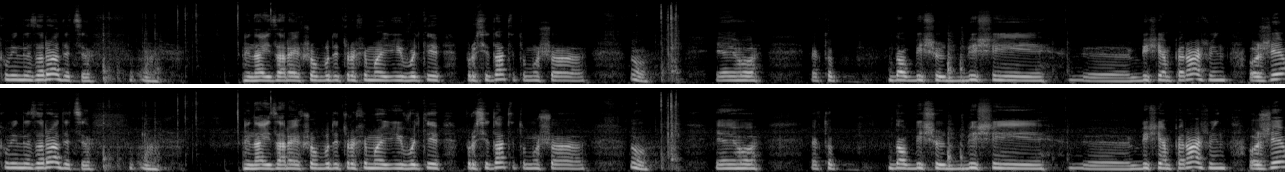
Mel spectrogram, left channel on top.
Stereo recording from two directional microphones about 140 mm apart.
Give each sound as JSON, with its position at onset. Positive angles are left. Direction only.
{"t": 0.0, "sound": "speech", "side_deg": -10}
{"t": 2.4, "sound": "speech", "side_deg": -10}
{"t": 7.2, "sound": "speech", "side_deg": -20}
